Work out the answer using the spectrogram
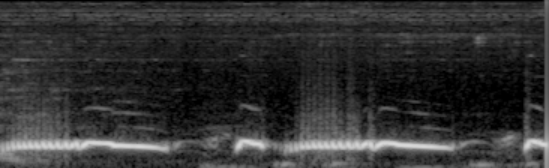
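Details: Albino Barbary dove (burung puter) giving its melodious song: a long, throbbing, purring coo that glides slightly downward, then a short rising note. The pattern repeats about every two seconds. Soft low thumps sound in the background.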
